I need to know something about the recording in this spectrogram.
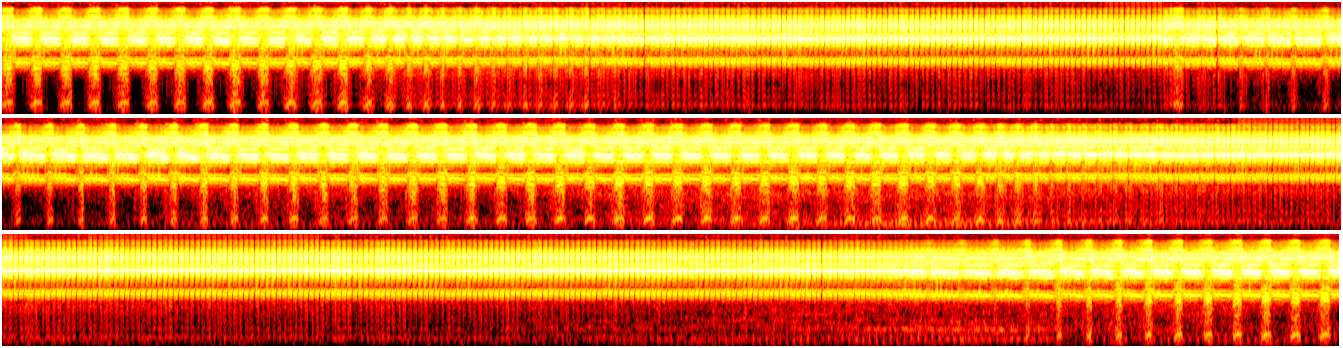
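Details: Forest cicadas at Angkor Wat temple keep up an intense, piercing whine, pulsed quickly and evenly at roughly four beats per second, unbroken throughout, with faint low sounds underneath.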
